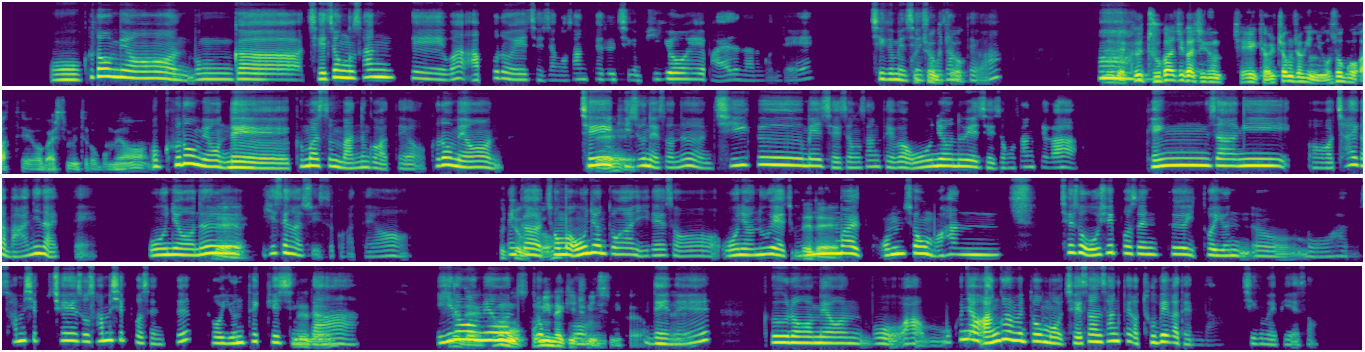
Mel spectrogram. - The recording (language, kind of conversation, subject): Korean, advice, 장기적으로 얻을 이익을 위해 단기적인 만족을 포기해야 할까요?
- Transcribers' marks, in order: other background noise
